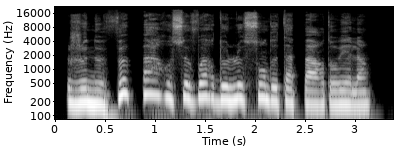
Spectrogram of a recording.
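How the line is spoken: Menacing interruption. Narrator (French): la coupa Sirius Black d'une voix menaçante

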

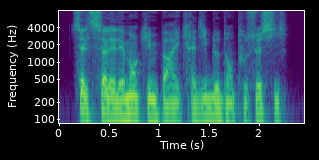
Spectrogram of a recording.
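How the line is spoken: Grumbling. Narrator (French): grommela finalement James

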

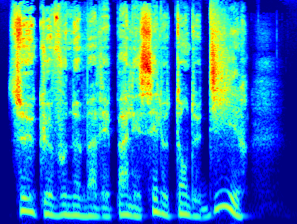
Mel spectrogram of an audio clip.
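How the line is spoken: Old man, gently. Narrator (French): reprit doucement le vieil homme

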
